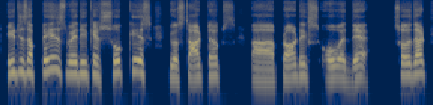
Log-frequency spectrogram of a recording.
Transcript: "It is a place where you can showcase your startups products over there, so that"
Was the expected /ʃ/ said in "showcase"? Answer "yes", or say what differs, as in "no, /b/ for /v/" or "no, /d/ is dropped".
no, /s/ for /ʃ/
